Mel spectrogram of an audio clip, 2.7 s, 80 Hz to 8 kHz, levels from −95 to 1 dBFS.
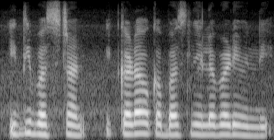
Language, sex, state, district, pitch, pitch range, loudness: Telugu, female, Telangana, Hyderabad, 205 Hz, 200-210 Hz, -16 LUFS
